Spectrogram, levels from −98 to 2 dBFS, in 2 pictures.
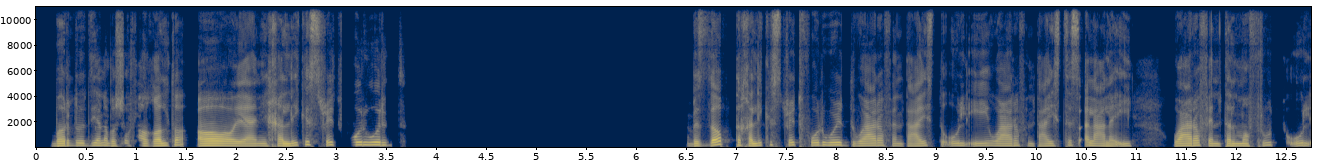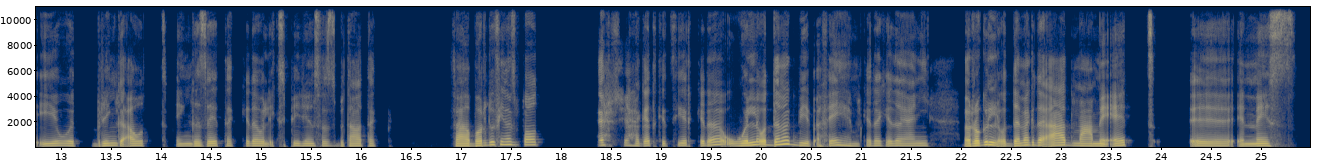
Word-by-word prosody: برضه 170 +3 +1
دي 180 +1 -1
أنا 180 - -1
باشوفها 165 +1 -4
غلطة، 170 +5 +2
آه 165 -1 +8
يعني 150 0 +1
خلّيك 160 +8 +1
straight 210 -1 -3 0.2
forward. 210 -3 +2 2.8
بالضبط، 155 - +2
خلّيك 175 +4 0
straight 200 -1 -5
forward 195 +1 +1
واعرف 170 +2 -1
أنت 150 -3 -9
عايز 155 +5 -3
تقول 165 +1 -5
إيه، 165 +1 -5
واعرف 165 0 -3
أنت 150 -1 -10
عايز 155 +2 -5
تسأل 180 -1 -4
على 150 -3 -2
إيه، 150 +2 -4 0.4
واعرف 170 +2 +2
أنت 155 0 -3
المفروض 155 +5 -1
تقول 175 -3 -6
إيه 155 +3 0
وتbring 165 0 -3
out 165 +1 0 0.3
إنجازاتك 150 +2 -2
كده 160 0 0
والexperiences 155 -1 -5
بتاعتك، 150 +2 -4 0.8
فبرضه 165 +7 +3
في 230 +1 -1
ناس 230 -1 0
بتقعد 210 0 0 0.6
تحشي 190 -1 -4
حاجات 165 0 -2
كتير 175 +3 -5
كده 175 +6 0
واللي 170 +8 +4
قدّامك 230 +8 +5
بيبقى 170 - -2
فاهم 175 -2 -1
كده، 170 +4 -4
كده 170 +1 -2
يعني، 170 0 -3 0.4
الراجل 175 +8 +7
اللي 200 -7 +6
قدّامك 165 +6 +2
ده 190 0 +4
قاعد 185 -2 +3
مع 160 -2 +1
مئات، 165 +5 +1 0.6
آآ 150 0 +1
الناس، 150 +2 0
165 Hz, 140 wpm, -23 LUFS, 155-180 Hz, 2.8 s, آه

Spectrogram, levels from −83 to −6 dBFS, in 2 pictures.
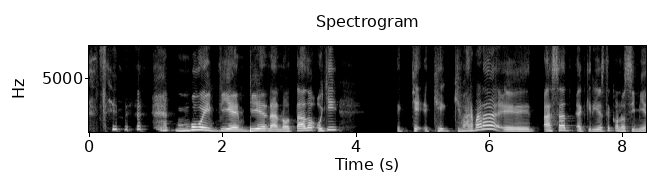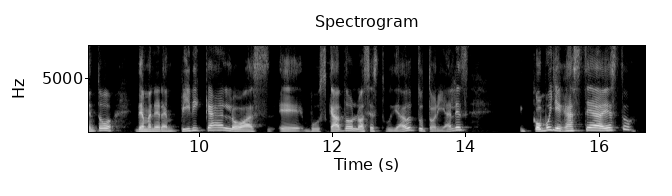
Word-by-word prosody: Sí. 295 0 0 0.8
Muy 215 +5 +5
bien, 160 -2 +3
bien 175 0 +5
anotado. 150 +9 +4
Oye. 250 +9 -1 1.1
Qué 150 -3 -5
qué 155 -2 -6
qué 150 -2 -8
bárbara, 270 - +2
eh, 140 -3 0
has 160 +5 +2
ad 210 -1 +2
adquirido 140 +2 -3
este 175 +6 -6
conocimiento 145 +3 -2 0.3
de 140 +1 +2
manera 125 -3 -1
empírica, 205 - -3
lo 135 - +1
has, 115 +1 -3
eh, 105 -5 -4
buscado, 135 - -2
lo 155 -4 -1
has 135 +2 -2
estudiado, 140 - -4
tutoriales. 185 - -5 0.7
¿C 145 - -14
cómo 165 +7 +3
llegaste 185 0 +1
a 215 -3 +6
esto? 225 - -1
160 Hz, 115 wpm, -24 LUFS, 135-205 Hz, 1.1 s, a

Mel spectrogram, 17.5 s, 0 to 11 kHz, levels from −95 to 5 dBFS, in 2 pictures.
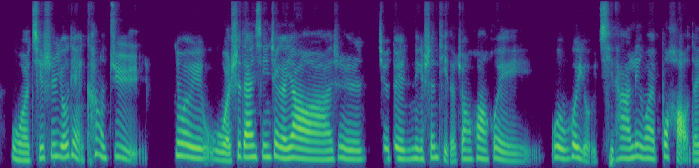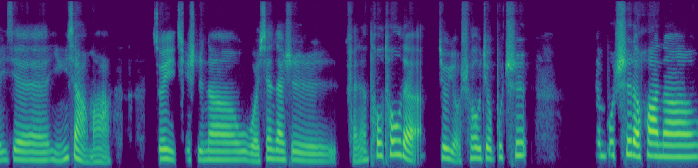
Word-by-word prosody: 我 160 -5 0
其 205 +7 -1
实 235 +3 -3
有 225 0 +3
点 240 -4 -2
抗 230 -8 -5
拒， 225 - -7 0.3
因 255 -3 0
为 210 -4 +3
我 160 -6 -1
是 235 +10 -1
担 225 -1 +6
心 225 +1 -2
这 235 - +1
个 195 -1 +4
药 200 -2 +6
啊， 175 -1 +1
是 180 -3 -2 0.2
就 195 - -4
对 190 -1 +1
那 190 +2 -3
个 185 - -2
身 215 +3 -2
体 185 -7 -6
的 - - -6
状 185 +4 -3
况 185 -2 0
会 155 -8 -5 0.2
会 215 -2 +1
不 185 0 -3
会 215 -3 +3
有 - - -7
其 - - -5
它 195 +2 -2
另 220 -1 -1
外 195 -2 +1
不 190 +6 -1
好 - - +1
的 155 0 -4
一 165 - -7
些 165 -2 -1
影 170 +4 -5
响 185 - +1
嘛。 130 +2 -6 0.5
所 185 - 0
以 180 -3 +1
其 175 - -11
实 170 0 -4
呢， 170 -1 0
我 160 -4 -3
现 190 +6 -1
在 175 -1 +2
是 145 -4 -5
反 130 - -9
正 165 - -7
偷 250 +7 0
偷 270 +1 +2
地 245 - +3
就 205 -3 +1
有 160 - -3
时 200 - -7
候 205 -1 +2
就 200 -1 +1
不 220 +5 -6
吃。 255 +3 -1 0.8
但 245 - -6
不 260 - -2
吃 275 +2 +3
的 235 -2 +9
话 245 0 +8
呢， 225 -1 +5
190 Hz, 245 characters per minute, -21 LUFS, 170-220 Hz, 0.8 s, 的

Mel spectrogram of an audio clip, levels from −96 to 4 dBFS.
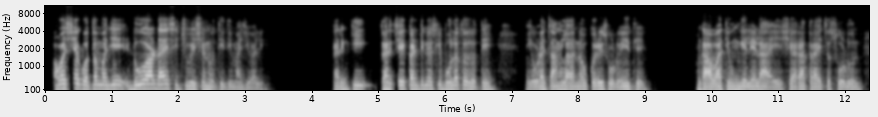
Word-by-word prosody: आवश्यक 165 +1 +3
होतं, 150 +1 +1
म्हणजे 150 +1 +2 0.2
डू 145 +2 +4
ऑर 165 0 +9
डाय 155 +2 +6
सिच्युएशन 130 -4 -3
होती 110 -1 -6
ती 105 - -8
माझी 100 -2 -10
वाली. 90 +4 -13 1.1
कारण 120 +1 -2
की 140 0 0 0.3
घरचे 130 +1 +3
कंटिन्यूअसली 140 +1 +1
बोलतच 135 +2 0
होते, 120 +2 -3 0.6
"एवढा 110 +3 0
चांगला 120 0 0
नोकरी 120 +2 0
सोडून 115 -3 -4
इथे, 120 -1 -1 0.9
गावात 115 +1 +5
येऊन 125 -1 0
गेलेला 120 0 +1
आहे, 110 0 -4
शहरात 115 +2 -2
राहायचं 110 -1 -3
सोडून, 110 +1 -5
120 Hz, 140 wpm, -22 LUFS, 115-140 Hz, 1.1 s, ऑर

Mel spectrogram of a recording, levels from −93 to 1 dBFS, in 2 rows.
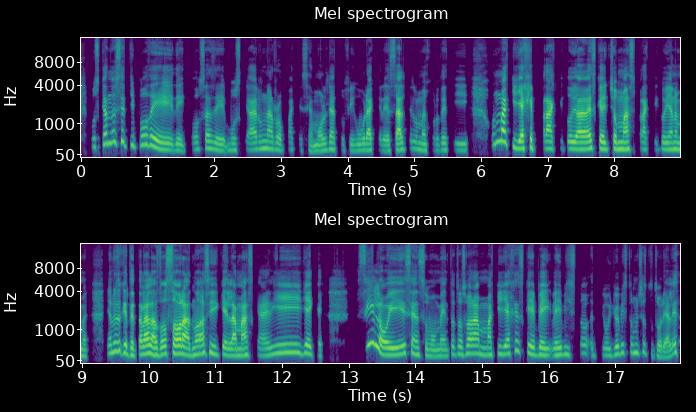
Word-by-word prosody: buscando 300 +9 -3
ese 370 +1 -3
tipo 270 +1 -6
de 180 - 0
de 145 -3 -6
cosas, 175 +3 -6
de 155 -4 -4
buscar 160 +3 -6
una 185 -1 -3
ropa 170 +1 -9
que 165 -4 -30
se 135 - -15
amolde 140 +6 -5
a - - -7
tu 145 -2 -26
figura, 145 +2 -3
que 150 - -23
resalte 150 +7 0
lo 180 - -11
mejor 150 -1 -10
de 165 0 -6
ti. 150 -1 -13 0.3
Un 330 +5 -5
maquillaje 210 - +5
práctico, 185 -1 0
ya 175 -1 +6
ves 185 +2 +4
que - - 0
de 175 - +4
hecho 180 +2 -2
más 175 0 +2
práctico 170 -1 -7
ya 170 0 -1
no 175 - -2
me 155 -2 -6 0.3
ya 225 - -6
no - - 0
es - - +2
de - - -16
que 225 - +2
te 175 - +2
tardas 200 +6 +6
las 180 - +6
2 200 +4 0
horas, 210 -4 +9
¿no? 190 +3 0
Así 210 -1 0
que 180 0 0
la 165 -1 +4
mascarilla, 205 +8 -1
y - - -5
que 155 - -12 0.5
sí - - -6
lo 180 - +5
hice 195 +6 +1
en 190 - -1
su 175 -2 -6
momento. 155 +4 -6
Entonces, 195 +1 -6
ahora 215 0 +5
maquillajes 205 +7 -3
que 210 -5 +1
ve 175 -2 +1
ve 175 +1 -2
he - - -2
visto, 195 +3 -11 0.2
digo, 170 -1 -10
yo 180 +4 -5
he - - -7
visto 230 +1 -10
muchos 230 0 -8
tutoriales 155 - -5
180 Hz, 240 wpm, -21 LUFS, 165-210 Hz, 0.5 s, horas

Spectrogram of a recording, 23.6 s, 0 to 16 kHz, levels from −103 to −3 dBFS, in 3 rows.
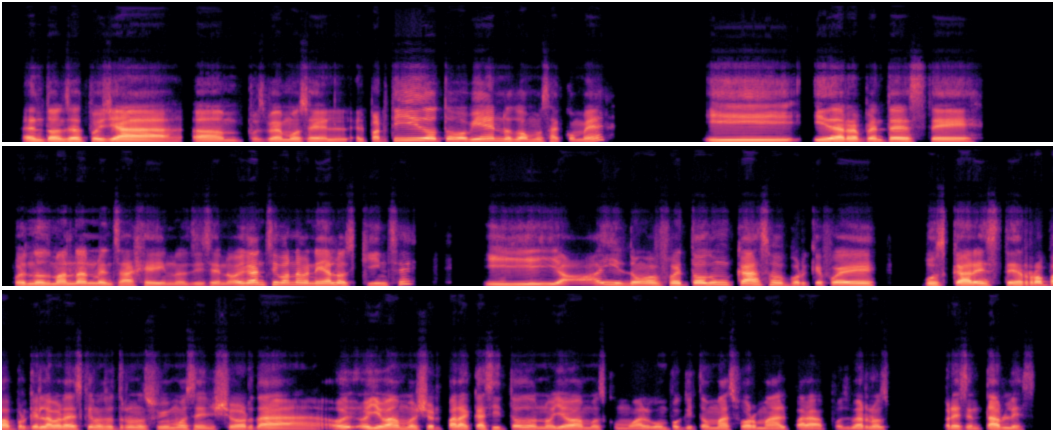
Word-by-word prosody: Entonces, 145 +4 +2
pues 145 -3 0
ya, 125 -5 +5
em, 125 -2 -2
pues 115 -1 -15
vemos 140 -1 -2
el 115 -3 -3
el 120 - -10
partido, 240 - +2
todo 180 -4 +1
bien, 215 +6 +2
nos 170 - -3
vamos 170 0 -2
a - - -5
comer, 250 - -4 0.7
y 300 0 +2
y 150 - 0
de 155 -1 +8
repente, 155 +4 +3
este, 130 -7 -1 0.6
pues, 150 +2 -1
nos 155 -1 +1
mandan 170 +5 +2
mensaje, 145 -1 -1
y 135 - -4
nos 125 -1 -9
dicen: 130 0 -7
"Oigan, 220 +9 +3
¿sí 235 - -2
van 220 0 0
a - - +2
venir 190 -1 +1
a - - +4
los 210 - 0
15?". 190 +11 -8 0.5
Y 140 +2 -2
ay, 210 -1 -4
no, 190 +5 0
fue 190 +1 0
todo 205 +3 +3
un 225 -1 -1
caso, 200 +1 +2
porque 155 -5 -5
fue 175 +2 +3 0.4
buscar, 160 +1 +4
este, 175 -6 +1
ropa, 185 +5 +2
porque, 145 - -3
la 140 -1 +4
verdad 145 +3 +3
es 165 - -5
que - - -3
nosotros 170 +4 -4
nos 155 -6 -5
fuimos 160 +5 -5
en 120 - -5
short 155 +7 -3
a 110 -7 0
o - - -1
o, 145 - -1
llevábamos 155 +5 +3
short 160 -2 -3
para - - +3
casi 170 +4 -2
todo, 175 -1 -2
no 135 0 -5
llevábamos 145 -1 -1
como 120 -1 -10
algo 130 +4 -3
un 145 - -6
poquito 140 0 -8
más 135 -2 -3
formal 130 -2 -2
para, 115 - -1
pues, 115 +1 -14
vernos 135 +2 -3 0.4
presentables. 130 +2 -1
150 Hz, 195 wpm, -24 LUFS, 135-180 Hz, 0.7 s, de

